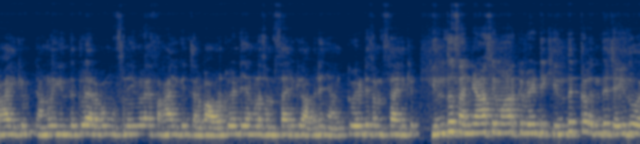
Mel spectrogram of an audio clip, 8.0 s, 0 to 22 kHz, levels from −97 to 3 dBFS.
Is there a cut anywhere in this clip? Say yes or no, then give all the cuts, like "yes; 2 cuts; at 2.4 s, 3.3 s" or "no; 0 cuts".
yes; 1 cut; at 5.2 s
